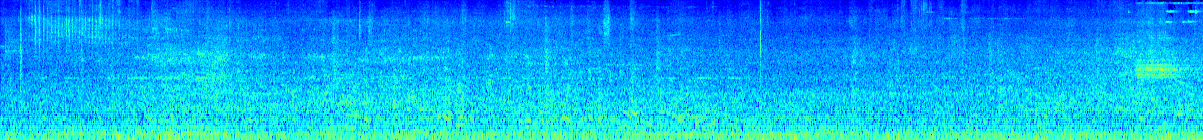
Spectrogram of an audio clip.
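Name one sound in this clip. Busy city traffic rumbles and hums steadily outdoors.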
